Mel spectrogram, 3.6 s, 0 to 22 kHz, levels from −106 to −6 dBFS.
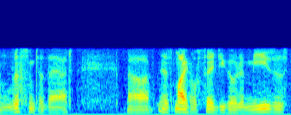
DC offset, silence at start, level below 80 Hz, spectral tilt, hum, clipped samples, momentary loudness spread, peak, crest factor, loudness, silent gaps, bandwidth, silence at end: under 0.1%; 0 s; -78 dBFS; -3 dB/octave; none; under 0.1%; 20 LU; -18 dBFS; 24 dB; -42 LUFS; none; 4 kHz; 0.05 s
